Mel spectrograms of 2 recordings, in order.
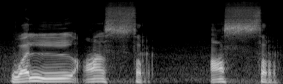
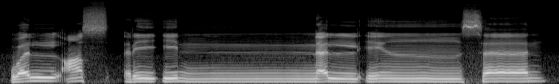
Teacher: Wal asri innal insan, itu ri-nya dibaca tipis. Tapi kalau kita wakaf pada akhir ayat ini, maka ra-nya dibaca tebal.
